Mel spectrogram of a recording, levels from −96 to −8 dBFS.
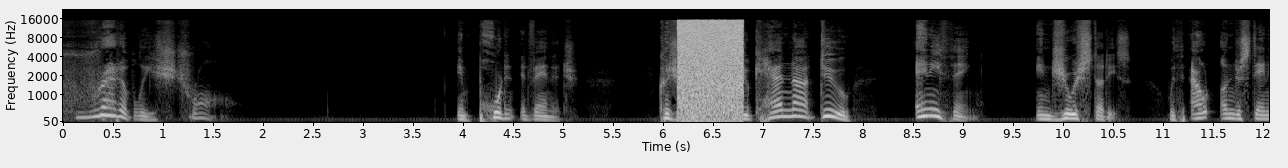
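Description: At 6.15 s the speech breaks into a sudden burst of loud static. It lasts until 6.80 s, just before "you cannot do". This is file tags played as audio. An embedded cover picture, stored as compressed data, was read out as if it were samples. Compressed bytes look random, so they play as very loud white noise. The burst starts and stops abruptly, with hard edges.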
